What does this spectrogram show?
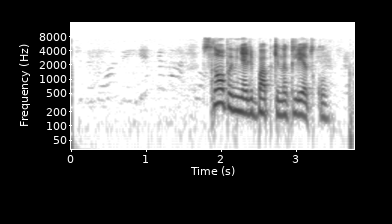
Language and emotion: Russian, angry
